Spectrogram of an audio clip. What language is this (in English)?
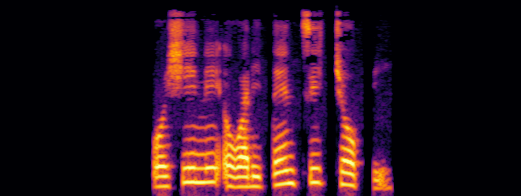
Ashéninka Perené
